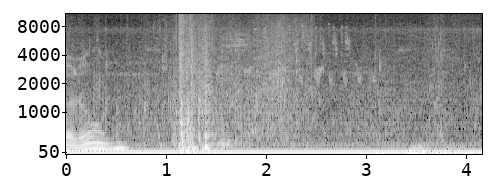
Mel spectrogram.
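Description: A wooden chest thuds onto sand.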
